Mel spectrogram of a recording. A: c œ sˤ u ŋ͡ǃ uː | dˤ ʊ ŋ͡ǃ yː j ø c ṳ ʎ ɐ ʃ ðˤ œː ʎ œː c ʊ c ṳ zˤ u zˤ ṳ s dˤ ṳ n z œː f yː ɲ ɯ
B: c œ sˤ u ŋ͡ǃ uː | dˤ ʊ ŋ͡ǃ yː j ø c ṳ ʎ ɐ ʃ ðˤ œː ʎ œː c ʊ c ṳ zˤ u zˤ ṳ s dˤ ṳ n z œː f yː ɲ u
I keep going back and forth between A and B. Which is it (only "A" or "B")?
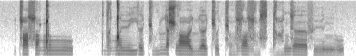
B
